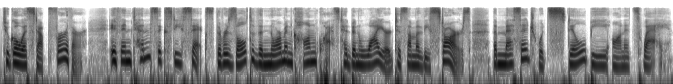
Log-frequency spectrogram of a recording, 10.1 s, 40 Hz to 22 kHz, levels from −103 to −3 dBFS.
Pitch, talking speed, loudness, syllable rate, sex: 190 Hz, 190 wpm, -20 LUFS, 4.6 syllables/s, female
